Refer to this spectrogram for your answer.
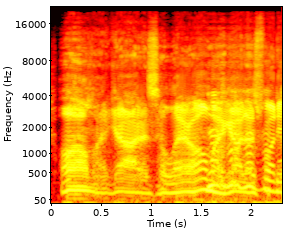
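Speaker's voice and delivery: hammed-up hilarity in a put-on voice; exaggerated fan reaction; mock gushing. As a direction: pretend to be falling about at a joke. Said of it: "when I watch, I'm not eating".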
